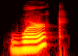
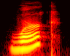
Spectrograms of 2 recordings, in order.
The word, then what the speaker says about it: work: word rhymes with bird work rhymes with perk and worst rhymes with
